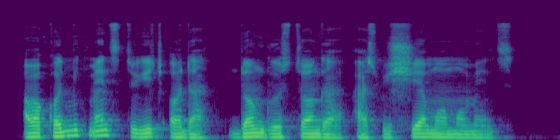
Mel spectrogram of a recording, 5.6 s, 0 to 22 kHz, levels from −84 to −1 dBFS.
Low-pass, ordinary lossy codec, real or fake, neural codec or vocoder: 10.8 kHz; none; real; none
